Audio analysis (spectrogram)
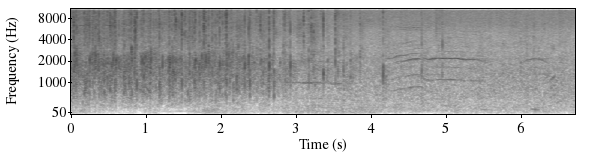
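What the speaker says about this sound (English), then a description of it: "more round of applause for the Port Jervis High School Chamber Choir" Outdoor applause at a Veterans Day ceremony in a park, a crowd clapping steadily at moderate distance for the first few seconds before fading into thinner scattered claps and background ambience.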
